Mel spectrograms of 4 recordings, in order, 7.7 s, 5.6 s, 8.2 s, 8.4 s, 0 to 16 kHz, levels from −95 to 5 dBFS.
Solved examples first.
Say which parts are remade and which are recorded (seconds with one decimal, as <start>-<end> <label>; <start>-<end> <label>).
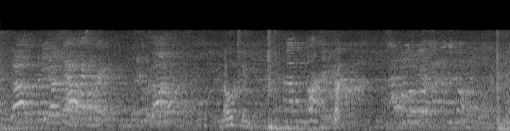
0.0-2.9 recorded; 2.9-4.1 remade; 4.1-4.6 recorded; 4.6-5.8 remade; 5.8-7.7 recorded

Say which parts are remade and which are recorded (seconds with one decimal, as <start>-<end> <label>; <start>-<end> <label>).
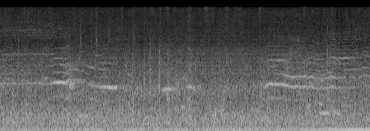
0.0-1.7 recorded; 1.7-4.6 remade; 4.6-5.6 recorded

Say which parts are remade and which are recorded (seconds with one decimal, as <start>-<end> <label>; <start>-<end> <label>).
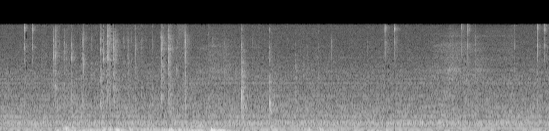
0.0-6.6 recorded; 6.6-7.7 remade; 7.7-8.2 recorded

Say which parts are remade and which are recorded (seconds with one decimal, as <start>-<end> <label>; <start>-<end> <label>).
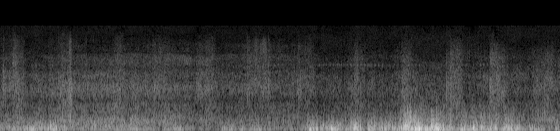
0.0-3.0 recorded; 3.0-5.3 remade; 5.3-8.4 recorded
